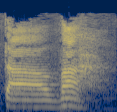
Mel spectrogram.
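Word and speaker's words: תַּאֲוָה: agradable en el hebreo es taba con doble a V chica y acento en la al final Qué significa fíjense deleite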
